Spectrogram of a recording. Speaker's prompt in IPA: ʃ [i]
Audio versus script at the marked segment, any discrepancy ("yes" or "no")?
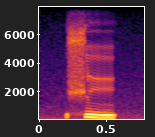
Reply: yes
